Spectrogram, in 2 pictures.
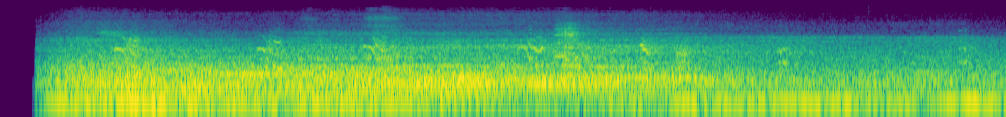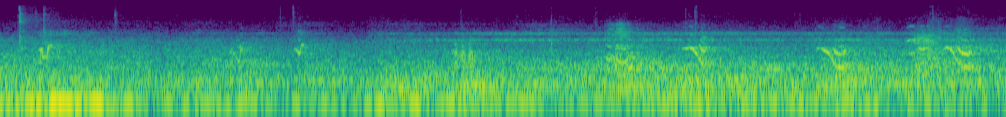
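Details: A francolin at eating time gives low, dense clucking chatter in a steady rapid run, with faint scratching clicks in the background.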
